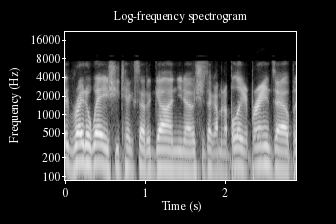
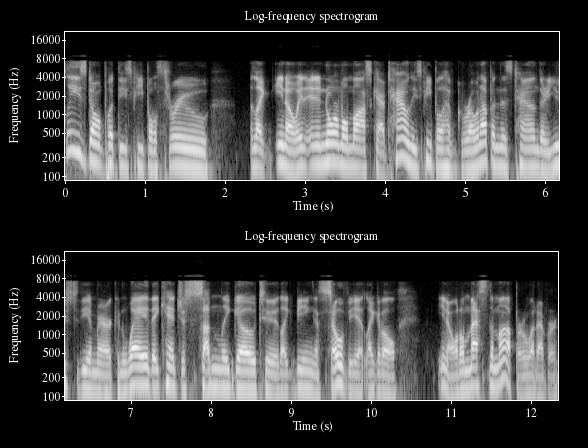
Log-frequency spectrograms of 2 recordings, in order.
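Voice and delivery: ordinary talk

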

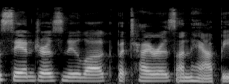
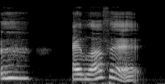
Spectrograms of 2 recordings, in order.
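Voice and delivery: hollow, fake delight, high, slow, forced enthusiasm; 8 semitones higher than usual. Retelling a judging scene, imitating Tyra's dead-eyed forced "I love it". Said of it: "Tyra smiles, like, dead in the eyes and goes".

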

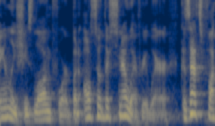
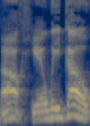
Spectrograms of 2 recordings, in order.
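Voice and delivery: very slow, loud, drawn-out put-on New York accent; 6 dB louder than usual. Imitating a movie bat's constant line: imitating a bat's New Yorker accent. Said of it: "he sounds like a New Yorker".

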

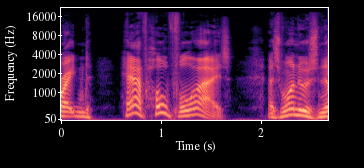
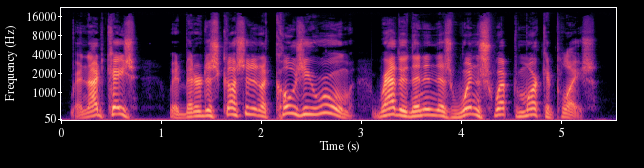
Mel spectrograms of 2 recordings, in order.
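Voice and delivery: ordinary delivery

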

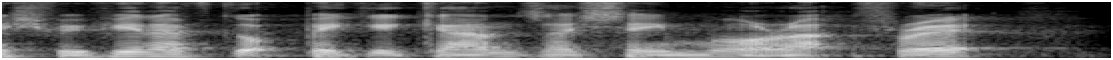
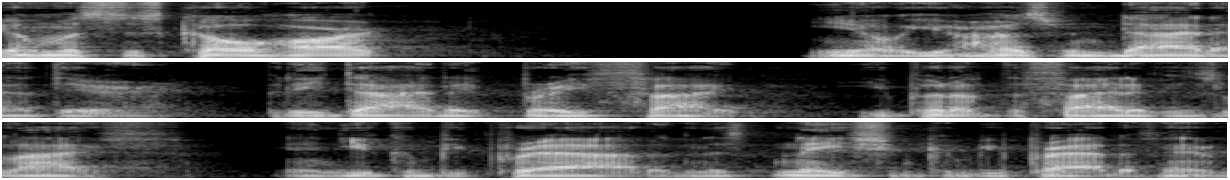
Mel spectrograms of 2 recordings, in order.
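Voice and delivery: deep put-on American accent; 6 semitones lower than usual. Parodying war-film scenes of a messenger at a wife's door: American accent. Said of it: "put an American accent on".

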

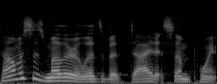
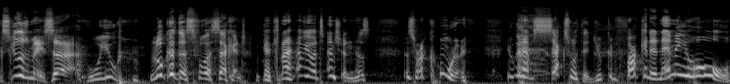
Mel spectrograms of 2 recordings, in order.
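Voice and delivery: very high, shrill, very loud hawker-style calling; 13 semitones higher, 11 dB louder than usual. Acting out Bartholomew approaching strangers on the street: imitating Bartholomew pitching to strangers. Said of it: "walking up to strangers on the street with a stuffed raccoon, and he's like".

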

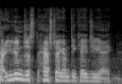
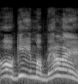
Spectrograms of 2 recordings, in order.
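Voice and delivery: gross fat-brute character impression, pitched up; 9 semitones higher than usual. Prompted by the other speaker, the speaker tries a Fat Bastard impression. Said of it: "fat bastard impressions".

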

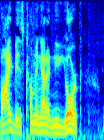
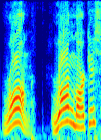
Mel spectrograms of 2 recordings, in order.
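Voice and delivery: high, very loud, all-out full-volume yell; 8 semitones higher, 12 dB louder than usual. Answering a caller's advice; yelling. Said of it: "So I'm sorry I yelled at you".

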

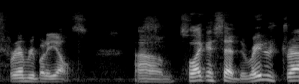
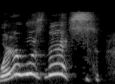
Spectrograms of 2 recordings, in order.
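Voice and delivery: squeaky, high-pitched, disbelieving tone; 14 semitones higher, 3 dB louder than usual. Recalling his dad turning to him mid-game, imitating dad's high-pitched voice. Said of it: "in a high-pitched voice".

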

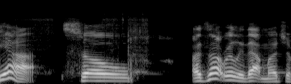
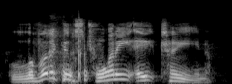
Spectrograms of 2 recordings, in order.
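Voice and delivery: louder, booming Southern preacher voice. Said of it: "let me get my Southern preacher voice on".

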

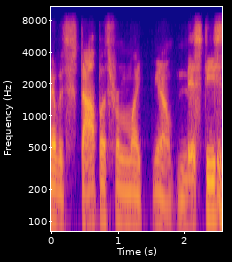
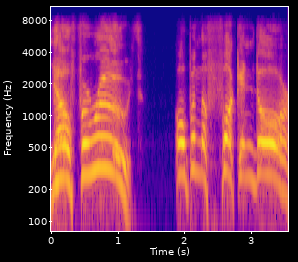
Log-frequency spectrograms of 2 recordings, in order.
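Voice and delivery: really loud, very high, very slow, drawn-out yell; 7 dB louder than usual. Calling to a captain behind the city wall: yelling really loud. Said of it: "I can yell really loud".

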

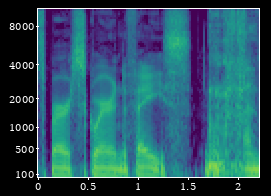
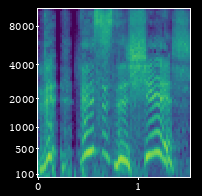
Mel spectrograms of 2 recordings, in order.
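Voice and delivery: put-on excited little girl voice, much higher pitch. Retelling a little girl behind them before a show, imitating an excited little girl. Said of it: "jumping up and down and really excited".

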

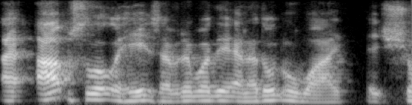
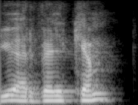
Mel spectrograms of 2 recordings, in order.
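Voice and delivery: put-on French accent; 3 dB quieter than usual. Answering a thank-you as a joke: put-on French accent. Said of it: "that's my best French accent".

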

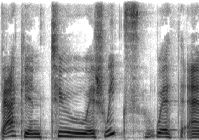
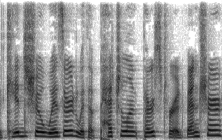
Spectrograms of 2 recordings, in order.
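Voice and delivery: normal talking voice

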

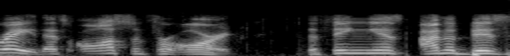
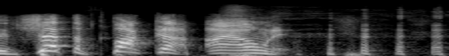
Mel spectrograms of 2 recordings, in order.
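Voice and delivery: very loud, slow, word-by-word heroic movie-style bellow; 4 semitones higher, 9 dB louder than usual. Acting out what they'd say to a complainer, sounding like Samuel L. Jackson. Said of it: "You sounded like Samuel Jackson in Dire with a Vengeance".

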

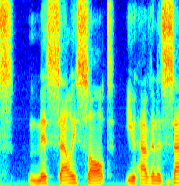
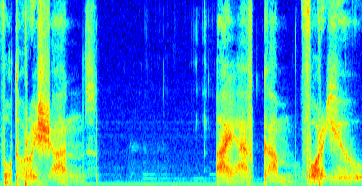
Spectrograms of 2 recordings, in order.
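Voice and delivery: slow, drawn-out, breathy whisper. Voicing a voice heard in the back of a character's mind: whispering voice. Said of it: "you hear sort of a whisper".

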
